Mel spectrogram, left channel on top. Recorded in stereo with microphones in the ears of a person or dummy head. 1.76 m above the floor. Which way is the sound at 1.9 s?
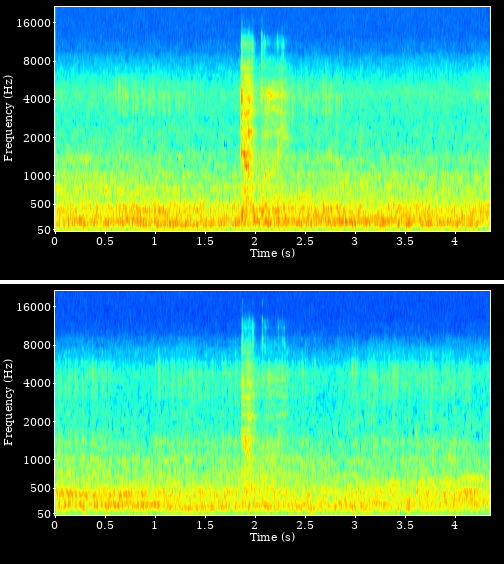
75° left (ahead or behind).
